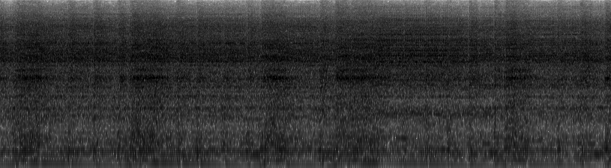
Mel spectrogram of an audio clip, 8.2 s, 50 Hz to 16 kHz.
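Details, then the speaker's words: Jawa 250 type 353 two-stroke after the cylinder was refitted with a new base gasket: an even buzz rising and falling with throttle, and the earlier sharp chirp is gone. A slight bearing rustle remains although the bearings are new. Normal running. "Joo, nythän siitä ei tosissaan kuulunut sitä ääntä enää."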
